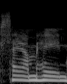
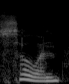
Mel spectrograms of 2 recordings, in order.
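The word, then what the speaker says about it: Samhain: And um and Halloween itself actually before um it was changed was called seen and it looks like Sam Hayne here but really is pronounced soen.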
